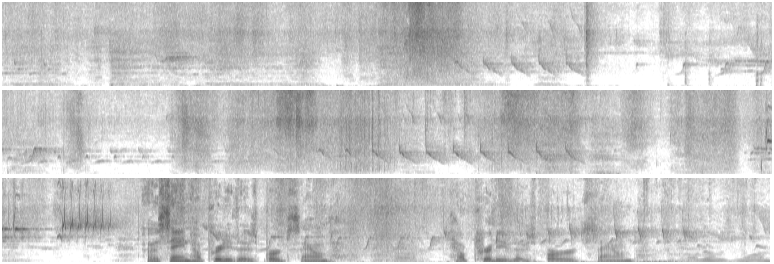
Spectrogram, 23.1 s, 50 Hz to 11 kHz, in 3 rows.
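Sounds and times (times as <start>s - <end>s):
songbird singing: 0.0s - 3.1s, 3.8s - 23.0s
rustling footsteps in woods: 0.0s - 23.0s.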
